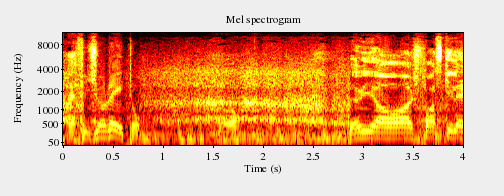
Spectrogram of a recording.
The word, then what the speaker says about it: Figueiredo: Oui, je pense que je vais prononcer avec l'accent Figueiredo.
